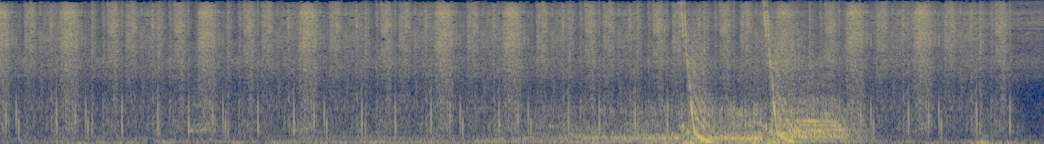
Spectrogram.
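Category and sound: sound effect, video game snake hissing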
